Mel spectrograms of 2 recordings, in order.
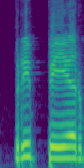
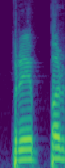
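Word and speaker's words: prepare: चलो नेक्स्ट की तरफ चले, नेक्स्ट क्वेश्चन, क्वेश्चन नंबर 76, 76 क्या कह रहा है भाई, प्रिपेयर बोल रहा है ना, प्रेपर नहीं, प्रीपेयर, प्रीपेयर, राइट, प्रीपेयर की स्पेलिंग आपके सामने है।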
